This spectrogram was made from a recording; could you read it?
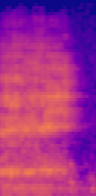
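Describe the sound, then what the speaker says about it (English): A single burp, close and fairly loud, lasts under a second and then trails off into quiet. "that burp worked"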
